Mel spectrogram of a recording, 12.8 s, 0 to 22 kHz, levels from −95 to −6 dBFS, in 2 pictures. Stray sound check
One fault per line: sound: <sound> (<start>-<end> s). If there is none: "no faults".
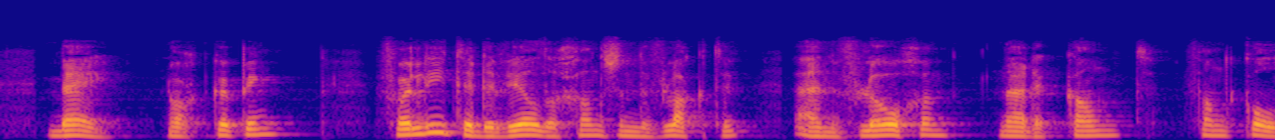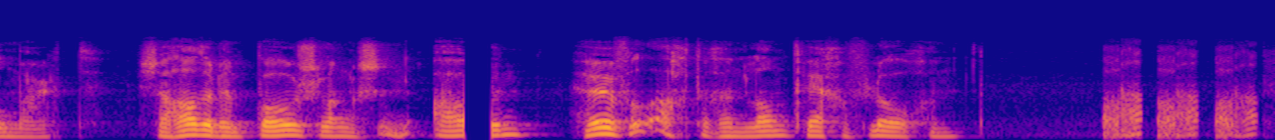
sound: dropout (8.7-8.8 s)
sound: laugh (11.9-12.7 s)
